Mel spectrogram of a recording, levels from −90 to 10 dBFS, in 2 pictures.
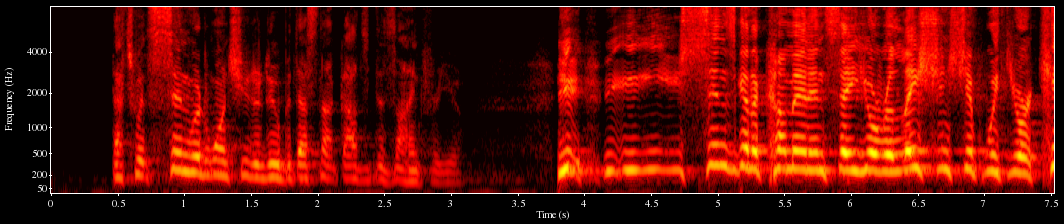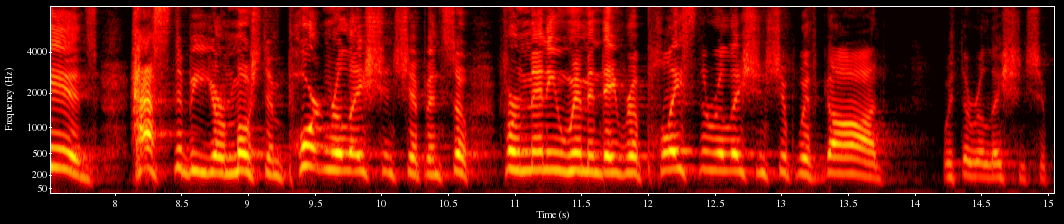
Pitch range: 200-245 Hz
